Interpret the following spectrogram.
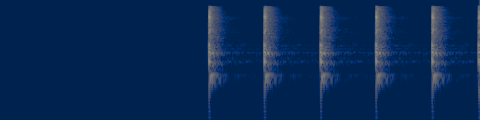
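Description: A single electronic percussion sample in FL Studio (the MA MachineCity Perc hit) triggered over and over, starting about a second in: short dry hits at about three and a half a second.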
